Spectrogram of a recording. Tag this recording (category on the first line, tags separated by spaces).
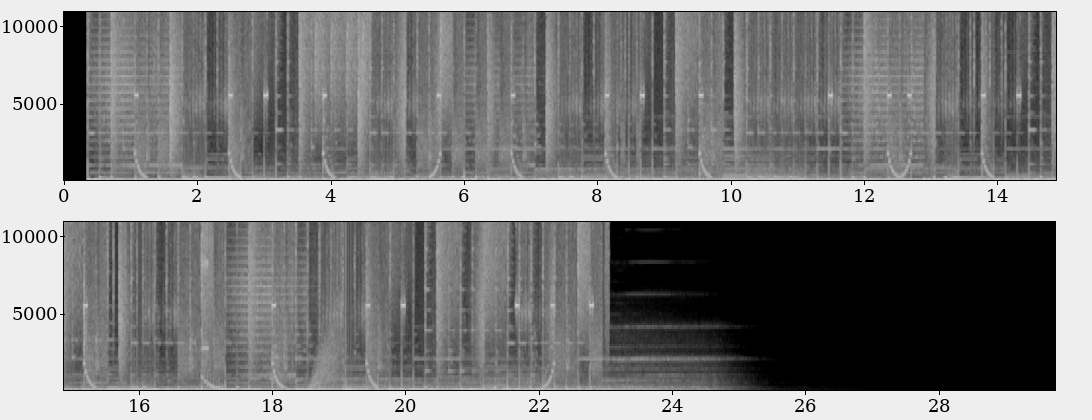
Music > Multiple instruments
melody idm hop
